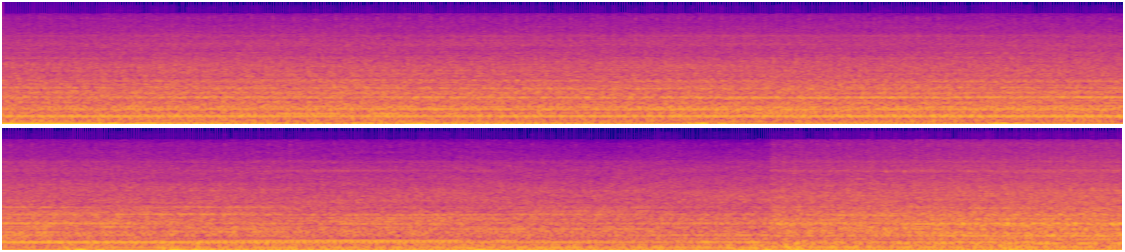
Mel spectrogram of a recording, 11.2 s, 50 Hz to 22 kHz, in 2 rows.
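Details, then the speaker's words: Volkswagen Vanagon transporter with Subaru EJ20 engine swap, just started: smooth, steady hum holding a raised idle of about 1,000–1,200 rpm without stumbles, slow to drop back to idle; sounds healthy. "Okay, so I think we're idling at about 1200 now. Yeah, just over 1,000. Sounds really good."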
